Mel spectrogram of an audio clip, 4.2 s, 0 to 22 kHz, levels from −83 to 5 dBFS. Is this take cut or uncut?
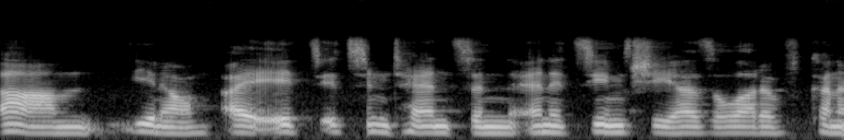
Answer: cut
